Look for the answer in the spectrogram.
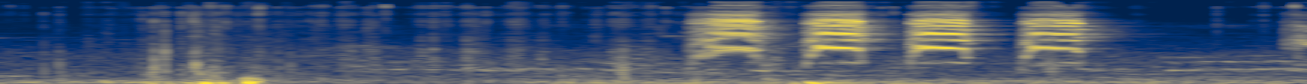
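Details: Sun conures, a breeding pair, give four loud, harsh screeching calls in quick succession about every third of a second, preceded by quieter soft knocks and background rustling.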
